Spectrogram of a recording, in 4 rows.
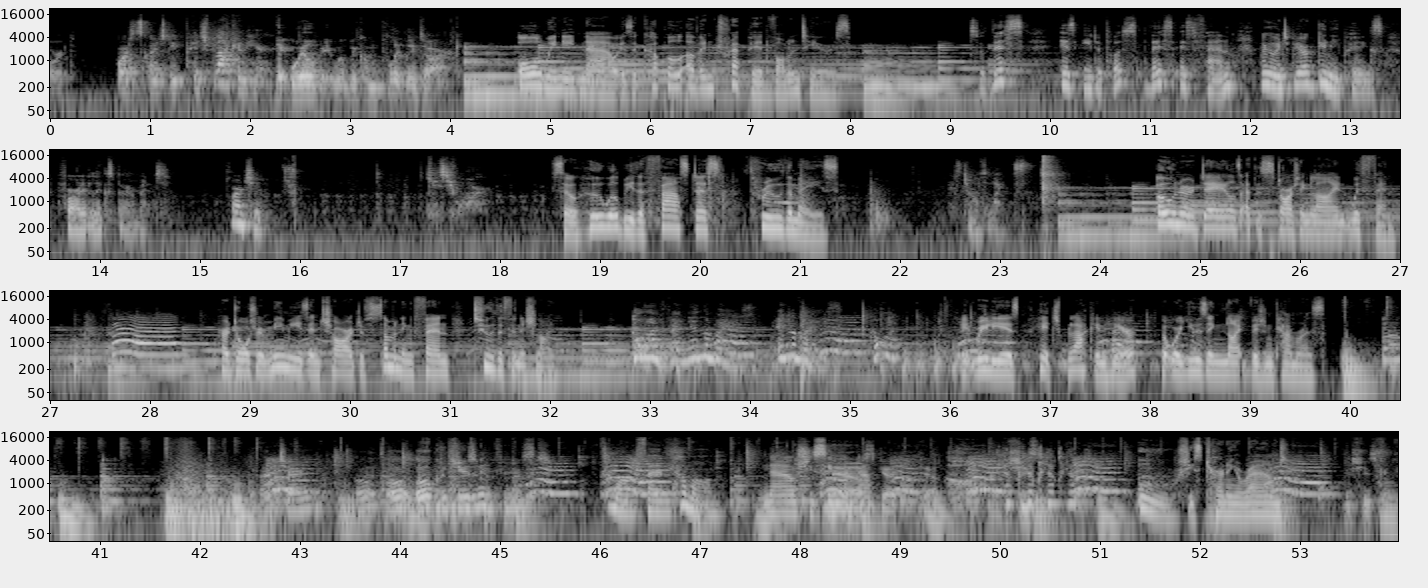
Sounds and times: Pant: 15.6s - 18.6s.

